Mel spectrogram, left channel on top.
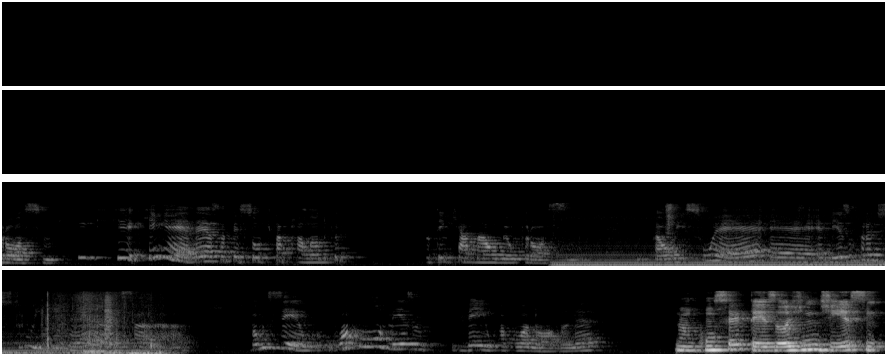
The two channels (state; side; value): silent; left; digital silence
